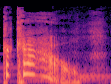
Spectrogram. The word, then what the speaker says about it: cacao: Cacao is a mystical bean. – I would have been upset if you didn't say it like that, by the way. – Cacao.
